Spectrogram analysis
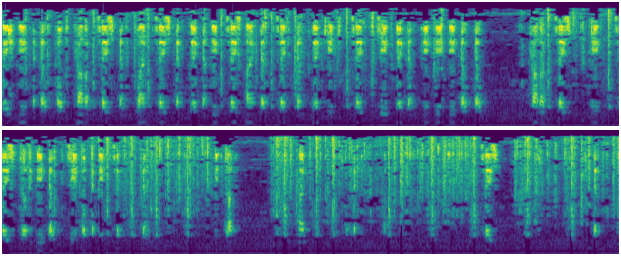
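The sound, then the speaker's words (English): Rapid keyboard typing of a plain-text paragraph for a web page: a dense, continuous stream of clicking keystrokes at a fast pace, broken by two brief pauses before the clatter resumes. “And I'm typing fast here because the text here is just plain text, and it's pretty much irrelevant for the purpose of this tutorial.”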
